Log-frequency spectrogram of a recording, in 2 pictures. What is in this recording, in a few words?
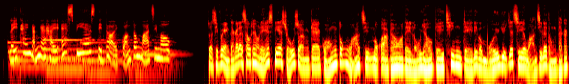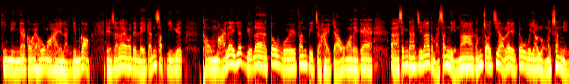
cantonese; sbs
